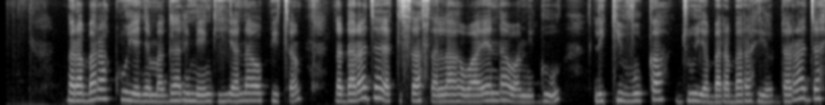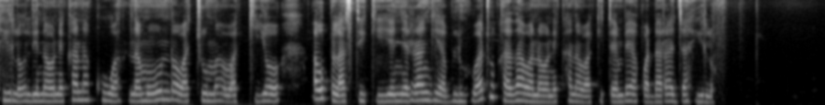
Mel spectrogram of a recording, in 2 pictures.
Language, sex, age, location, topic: Swahili, female, 25-35, Nairobi, government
